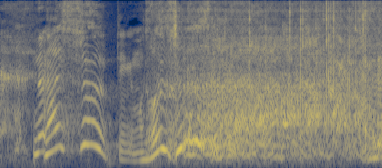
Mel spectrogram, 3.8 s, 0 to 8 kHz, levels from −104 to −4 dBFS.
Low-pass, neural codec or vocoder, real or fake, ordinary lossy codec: none; codec, 16 kHz, 16 kbps, FunCodec, trained on LibriTTS, 50 frames a second; fake; none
